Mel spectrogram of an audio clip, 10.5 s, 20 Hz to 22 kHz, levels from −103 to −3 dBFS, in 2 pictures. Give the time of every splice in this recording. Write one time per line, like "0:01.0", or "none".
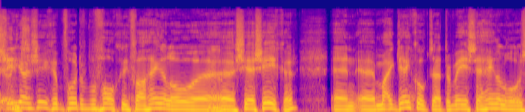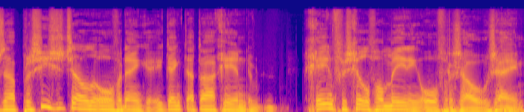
0:08.1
